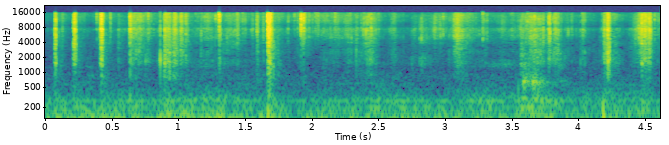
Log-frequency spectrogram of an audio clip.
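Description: A palm-sized ball of granular snow that has turned to ice, solid and held in a black glove, is squeezed by the fingers. It gives a series of quiet, bright, crisp crunches and crackles over a low rumbling background.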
